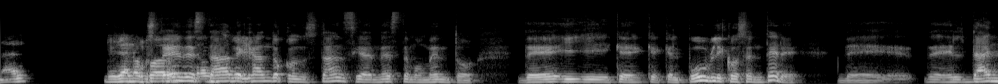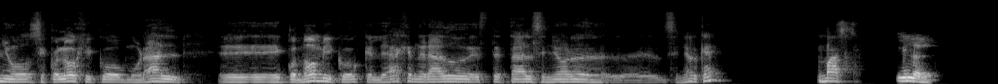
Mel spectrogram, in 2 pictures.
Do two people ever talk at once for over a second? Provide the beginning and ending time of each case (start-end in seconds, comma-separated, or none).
1.4-2.6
